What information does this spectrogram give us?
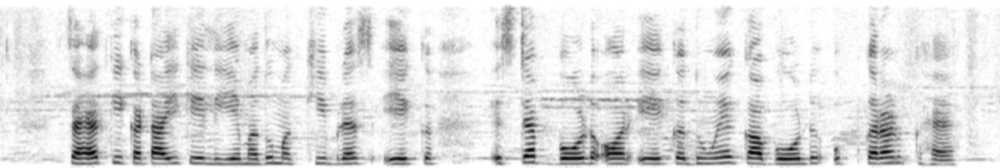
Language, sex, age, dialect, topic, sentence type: Hindi, female, 18-24, Awadhi Bundeli, agriculture, statement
